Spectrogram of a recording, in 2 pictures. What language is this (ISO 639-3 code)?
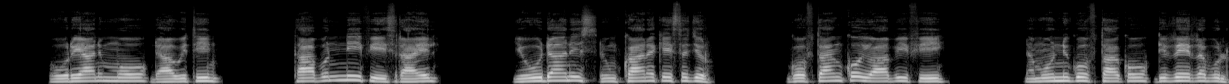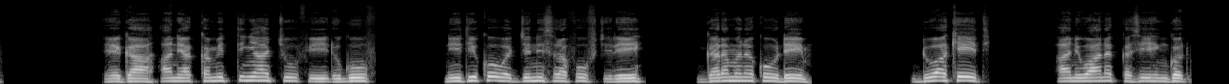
orm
